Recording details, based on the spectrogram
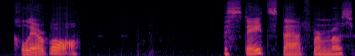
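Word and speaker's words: Clairaut: Next up is Clarable's theorem pronounced clear.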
